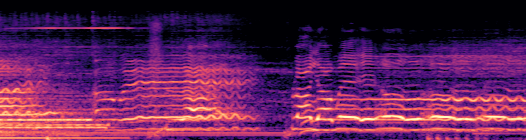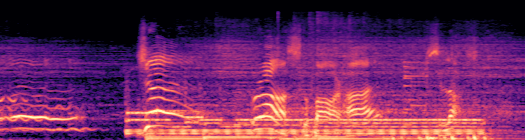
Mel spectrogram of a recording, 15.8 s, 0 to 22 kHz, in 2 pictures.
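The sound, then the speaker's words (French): A reggae song by a singer-percussionist plays loudly, with a sung vocal melody over steady bass and backing instruments. The arrangement shifts abruptly twice, thinning out before returning fuller. “Ce que vous venez d'entendre, c'est …, messieurs, ce, chanteur percussionniste qui est décédé à l'âge de 73 ans.”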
